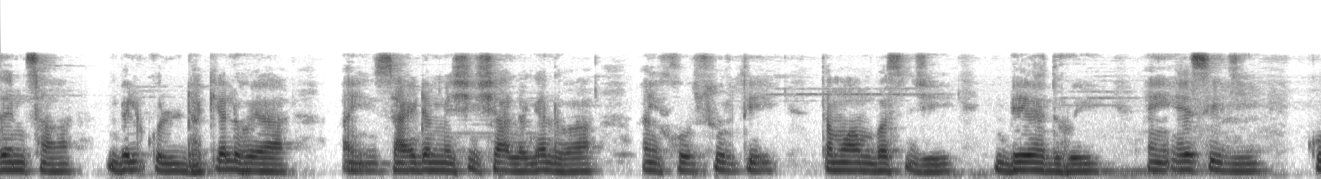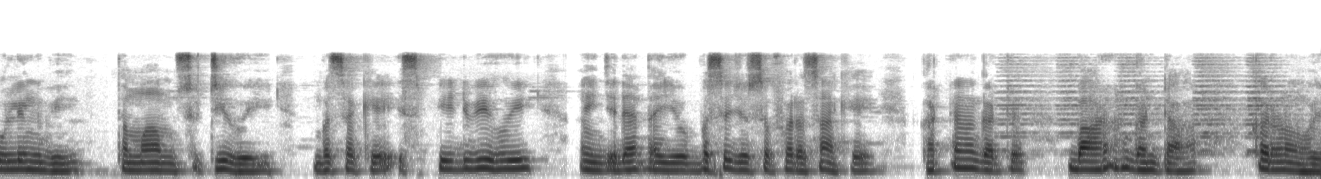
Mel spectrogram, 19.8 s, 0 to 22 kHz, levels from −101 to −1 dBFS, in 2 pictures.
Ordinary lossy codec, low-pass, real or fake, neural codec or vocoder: none; 7.2 kHz; real; none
